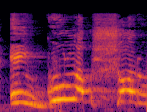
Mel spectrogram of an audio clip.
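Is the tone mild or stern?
stern. It is said in a stern, scolding tone. "era assim"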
